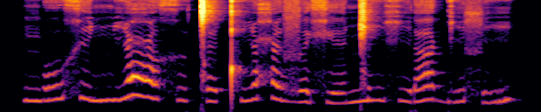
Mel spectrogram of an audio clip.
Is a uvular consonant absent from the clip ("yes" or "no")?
yes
